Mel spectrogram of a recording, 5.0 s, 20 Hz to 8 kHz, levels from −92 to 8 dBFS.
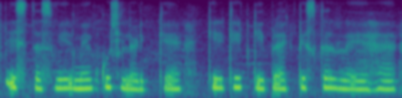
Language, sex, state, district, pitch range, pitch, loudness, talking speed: Hindi, female, Uttar Pradesh, Saharanpur, 210-240 Hz, 225 Hz, -17 LUFS, 130 wpm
